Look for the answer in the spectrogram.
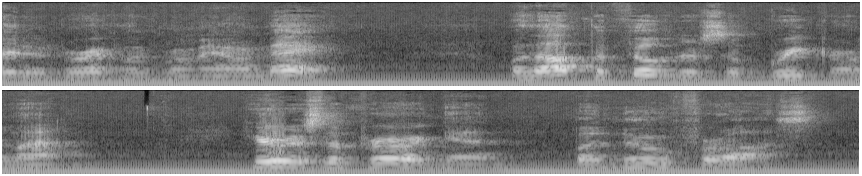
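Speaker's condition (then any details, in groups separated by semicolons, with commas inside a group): ALS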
